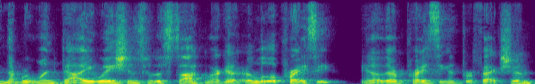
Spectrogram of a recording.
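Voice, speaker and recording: With an American accent, a man speaks at medium pitch in a somewhat breathy voice. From Boston. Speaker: chief investment officer. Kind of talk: interview.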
